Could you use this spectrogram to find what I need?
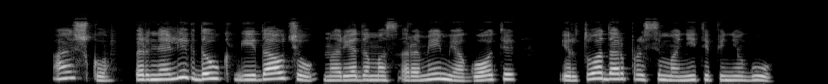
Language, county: Lithuanian, Kaunas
